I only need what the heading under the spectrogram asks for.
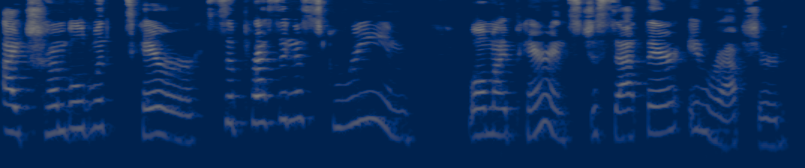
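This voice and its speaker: Woman, high voice, picture book read-aloud, expressive storytelling, chatty explanatory asides. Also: unhurried.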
